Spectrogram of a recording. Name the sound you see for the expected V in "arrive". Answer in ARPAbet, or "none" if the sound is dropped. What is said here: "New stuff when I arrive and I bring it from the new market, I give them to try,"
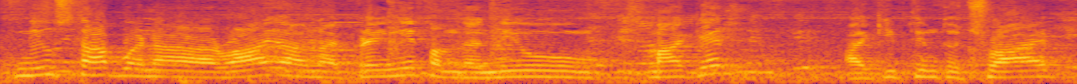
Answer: none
